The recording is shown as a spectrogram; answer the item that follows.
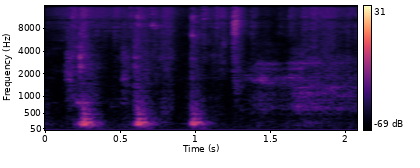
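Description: A dog whimpering softly: a few short, quiet whines about three a second.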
